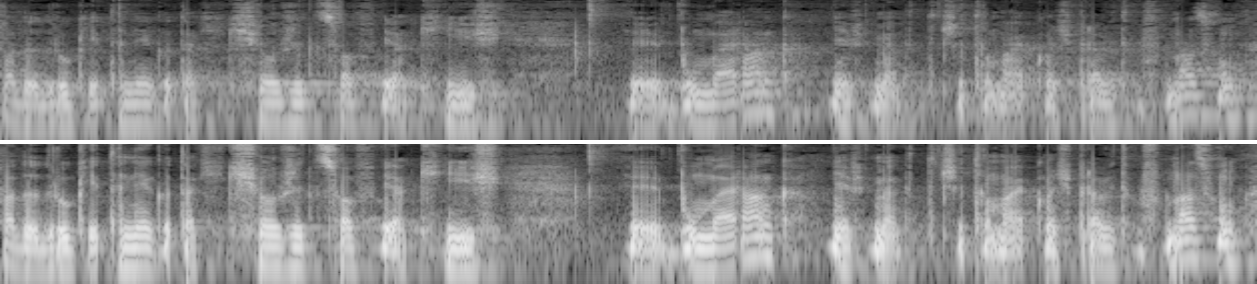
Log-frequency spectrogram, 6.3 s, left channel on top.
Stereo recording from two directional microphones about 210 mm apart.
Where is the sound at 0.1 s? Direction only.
40° right (ahead or behind).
